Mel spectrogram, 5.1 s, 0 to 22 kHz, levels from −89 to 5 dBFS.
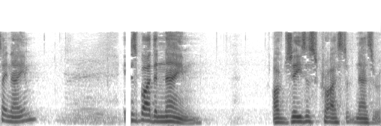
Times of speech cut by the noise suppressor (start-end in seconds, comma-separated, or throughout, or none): none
